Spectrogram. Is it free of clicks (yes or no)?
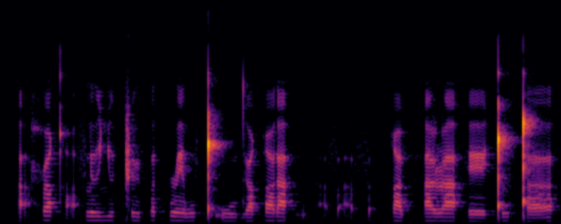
no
